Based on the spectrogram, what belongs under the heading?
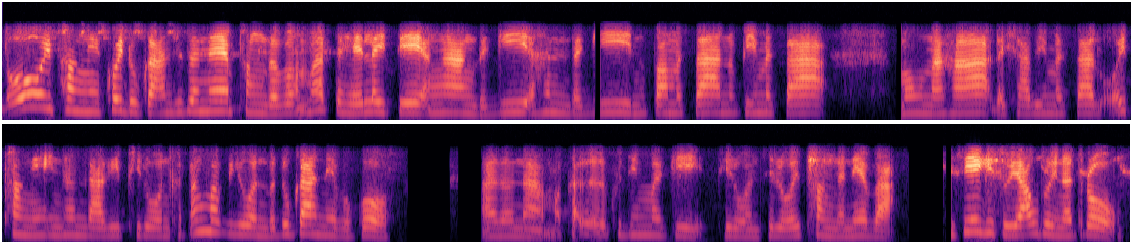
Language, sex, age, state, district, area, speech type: Manipuri, female, 18-30, Manipur, Kangpokpi, urban, conversation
